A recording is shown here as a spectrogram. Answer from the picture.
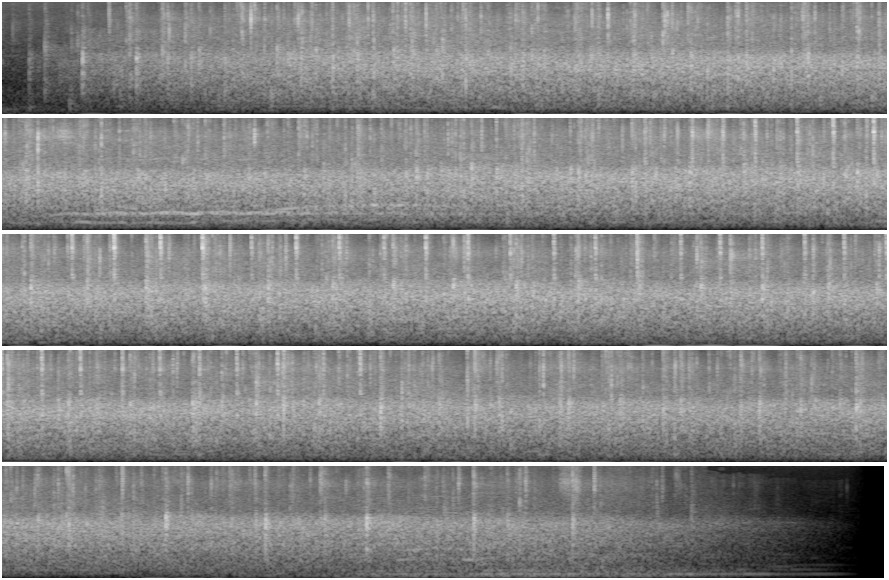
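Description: Audience applauding at the end of a song, starting suddenly, holding steady for about twenty seconds, and fading out near the end.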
